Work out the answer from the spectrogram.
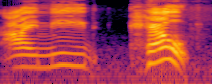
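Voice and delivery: drawn-out cry for help; retold plea. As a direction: stretch it out, pleading, in a retelling.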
